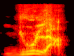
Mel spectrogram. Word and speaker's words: Yulia: It's Yulia, but technically it's actually like Yula. It's not even spelt like Yulia. I don't know.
